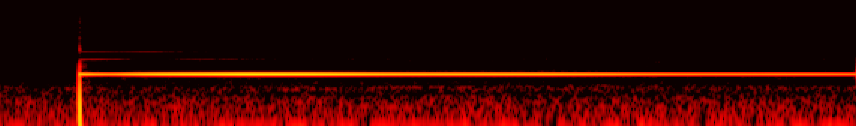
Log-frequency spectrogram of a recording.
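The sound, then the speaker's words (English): A single meditation bell is struck once and then rings on, a steady mid-pitched tone with faint higher overtones that slowly fades over several seconds with no talking. “So just now, I invite you to close your eyes and just listen to the bell.”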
